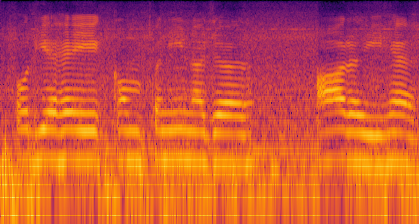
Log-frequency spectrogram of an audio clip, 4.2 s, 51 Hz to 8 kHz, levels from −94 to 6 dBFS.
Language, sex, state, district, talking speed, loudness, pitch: Hindi, female, Haryana, Jhajjar, 115 wpm, -13 LUFS, 200 Hz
